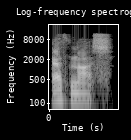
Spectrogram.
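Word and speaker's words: ἔθνος: So it's pronounced ethnos.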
